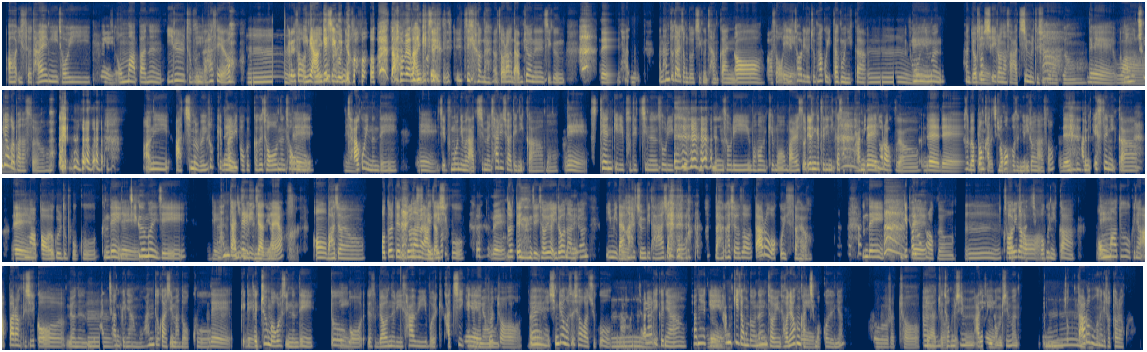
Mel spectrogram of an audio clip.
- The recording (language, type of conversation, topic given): Korean, podcast, 아침을 보통 어떻게 시작하세요?
- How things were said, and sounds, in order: distorted speech; laugh; laughing while speaking: "계시군요. 나오면 안 계시군요"; laugh; laughing while speaking: "저희보다 일찍 일찍 일어나요"; laugh; laugh; other background noise; unintelligible speech; gasp; laugh; other noise; laugh; laughing while speaking: "네"; tapping; laugh; laugh; laughing while speaking: "때는 이제"; laughing while speaking: "나갈"; laugh; laughing while speaking: "있어요"; laugh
